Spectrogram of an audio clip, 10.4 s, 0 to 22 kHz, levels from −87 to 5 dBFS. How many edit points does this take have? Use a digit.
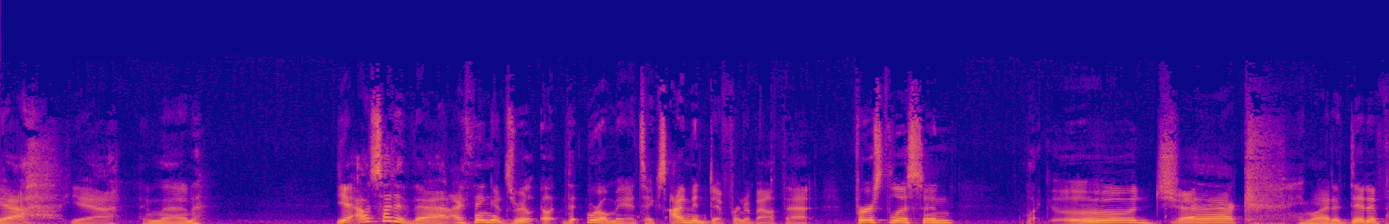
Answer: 1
